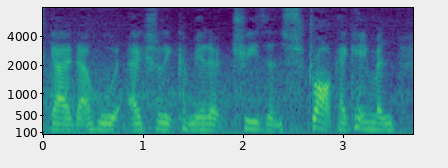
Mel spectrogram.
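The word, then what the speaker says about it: Strzok: his name this guy who actually committed treason struck I came in saying that name Peter strg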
